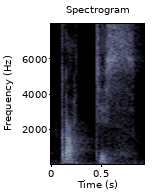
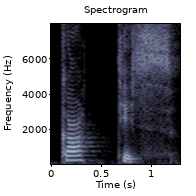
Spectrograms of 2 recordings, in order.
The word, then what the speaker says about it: kaķis: Mums ir kaķis. Ķ. This is how it pronounced. It is not easy. I understand. This is kind of a little bit super soft t. Kaķis, right? Not kaķis. Kaķis.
